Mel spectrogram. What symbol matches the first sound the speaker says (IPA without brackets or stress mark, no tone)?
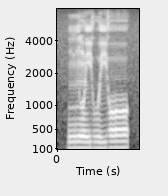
ɲ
